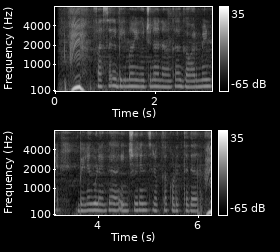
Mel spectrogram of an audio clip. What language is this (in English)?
Kannada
